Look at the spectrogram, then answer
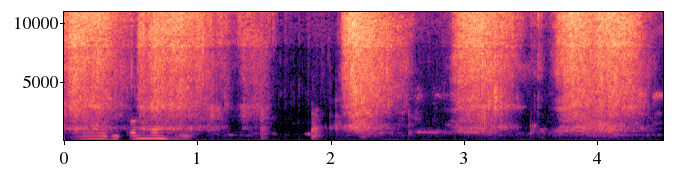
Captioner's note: sweeping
